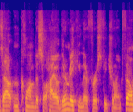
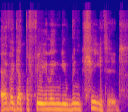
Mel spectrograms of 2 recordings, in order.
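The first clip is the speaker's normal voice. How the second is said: high put-on voice with slight lisp; 5 semitones higher than usual. Showing how the line must be done: put-on voice with slight lisp. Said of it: "you have to do like a little bit of like a lisp, like kind of, and then you have to do the the ph. I mean the f instead of the ph".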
